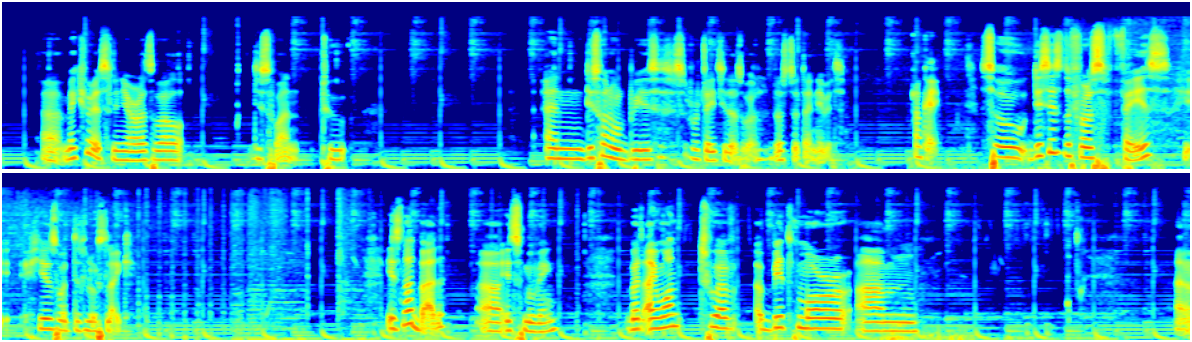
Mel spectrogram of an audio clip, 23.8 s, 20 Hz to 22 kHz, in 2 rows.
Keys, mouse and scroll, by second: 0.4 click, 1.0 click, 1.8 click, 2.5 click, 3.3 click, 5.5 click, 7.0-7.6 scroll up 2, 7.6-8.8 scroll up 1, 11.1 click, 12.5 click, 15.5 click, 16.3-17.8 drag, 18.4 click, 22.1 click.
